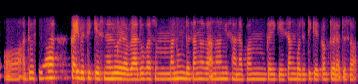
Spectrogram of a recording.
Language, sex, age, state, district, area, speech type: Manipuri, female, 18-30, Manipur, Thoubal, urban, conversation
